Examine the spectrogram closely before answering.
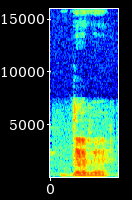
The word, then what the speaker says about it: deve: Deve. Deve. Deve. Deve. Yeah, like pronounced like more faster, like deve.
